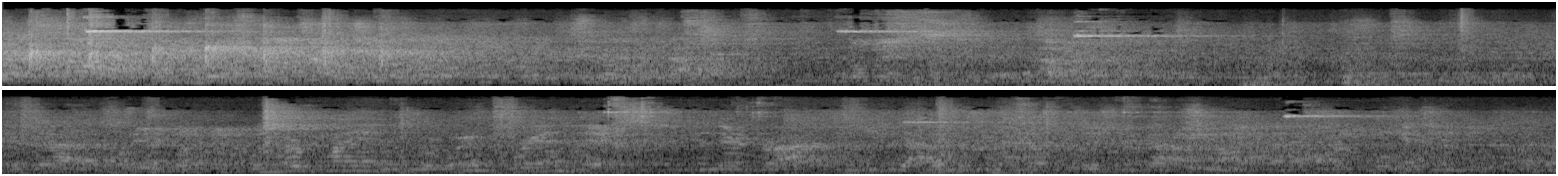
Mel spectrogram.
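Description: A referee's whistle blows sharply a few times.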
